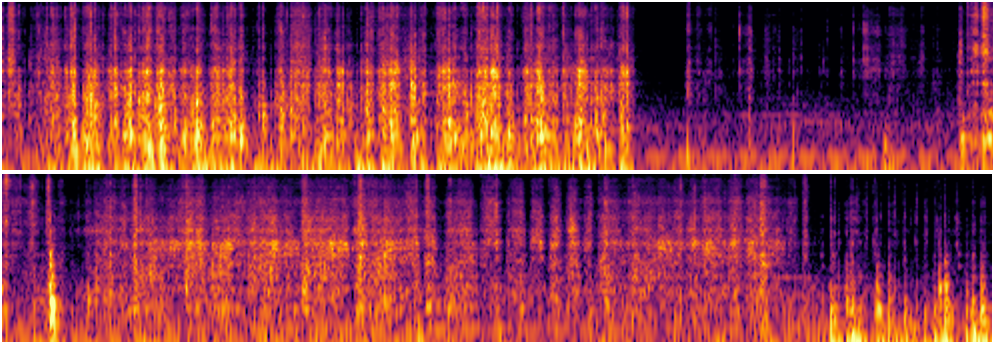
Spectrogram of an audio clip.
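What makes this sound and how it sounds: A rectangular foam kitchen sponge with a yellow scouring layer, soft and porous, rests on a wooden table and is scratched and rubbed with fingertips and short nails. The result is dense, rapid scratchy rubbing over a steady low hum. It drops to a quieter patch for about two seconds near the middle before the scratching returns and builds again toward the end.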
